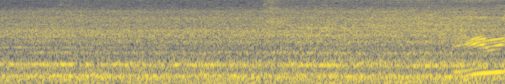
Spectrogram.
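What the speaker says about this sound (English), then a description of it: "Metro arrives." A metro train pulling into a station in Pune, a loud close steady rumble of carriages with a rising squeal of wheels or brakes near the end.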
